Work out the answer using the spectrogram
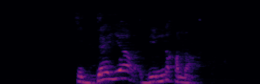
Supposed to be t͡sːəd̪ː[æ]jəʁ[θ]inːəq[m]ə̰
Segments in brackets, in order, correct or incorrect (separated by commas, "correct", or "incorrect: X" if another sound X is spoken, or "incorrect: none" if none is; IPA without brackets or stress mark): correct, incorrect: ð, correct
